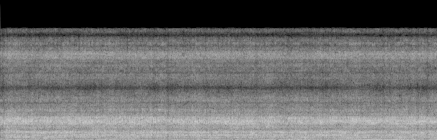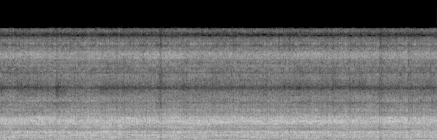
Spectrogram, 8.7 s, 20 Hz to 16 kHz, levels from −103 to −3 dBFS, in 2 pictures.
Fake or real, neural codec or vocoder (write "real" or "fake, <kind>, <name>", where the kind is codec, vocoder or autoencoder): fake, codec, SNAC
